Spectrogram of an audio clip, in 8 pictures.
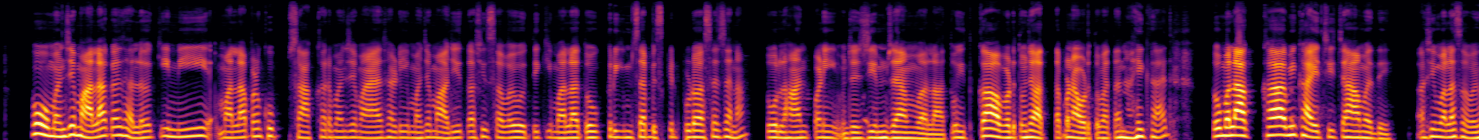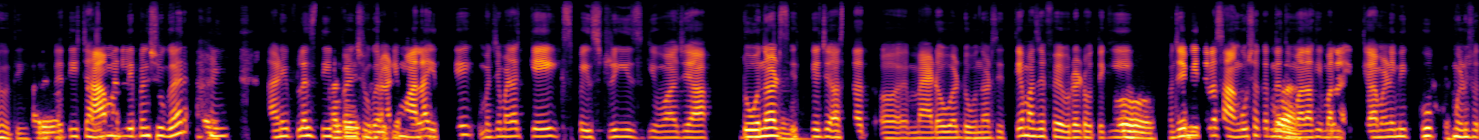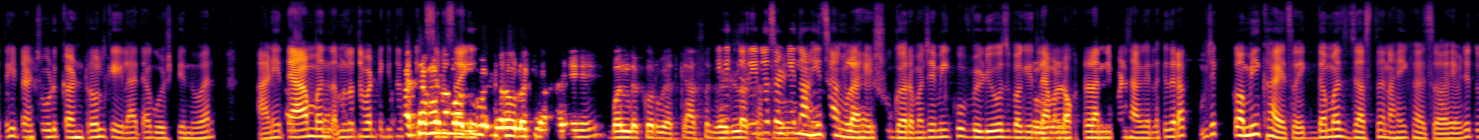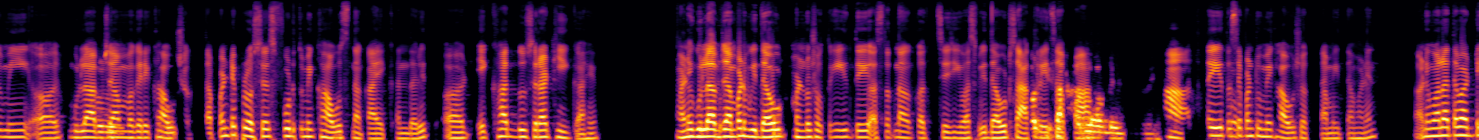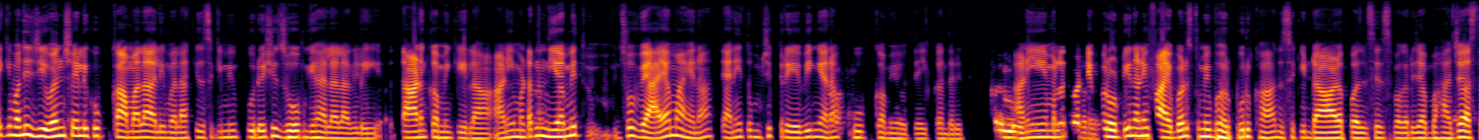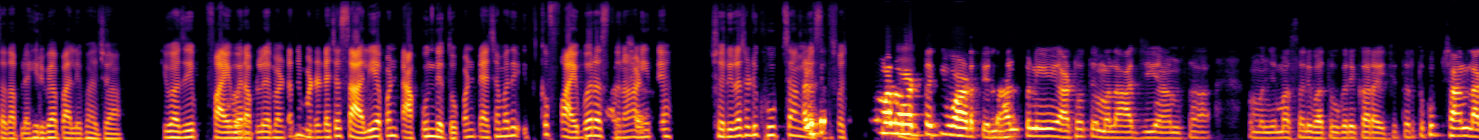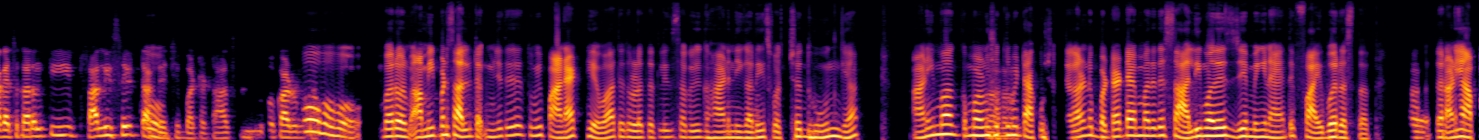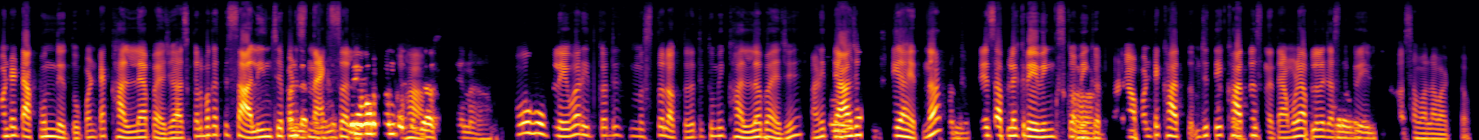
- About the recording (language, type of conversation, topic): Marathi, podcast, साखर कमी करण्यासाठी तुम्ही कोणते सोपे उपाय कराल?
- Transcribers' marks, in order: other background noise; static; laughing while speaking: "आता नाही खात"; unintelligible speech; laughing while speaking: "आणि"; unintelligible speech; tapping; in English: "फेव्हराइट"; chuckle; distorted speech; horn; chuckle; in English: "क्रेविंग"; in English: "प्रोटीन"; unintelligible speech; in English: "फायबर"; in English: "फायबर"; unintelligible speech; in English: "मेन"; in English: "फायबर"; in English: "क्रेविंग"; unintelligible speech; chuckle; in English: "क्रेविंग"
